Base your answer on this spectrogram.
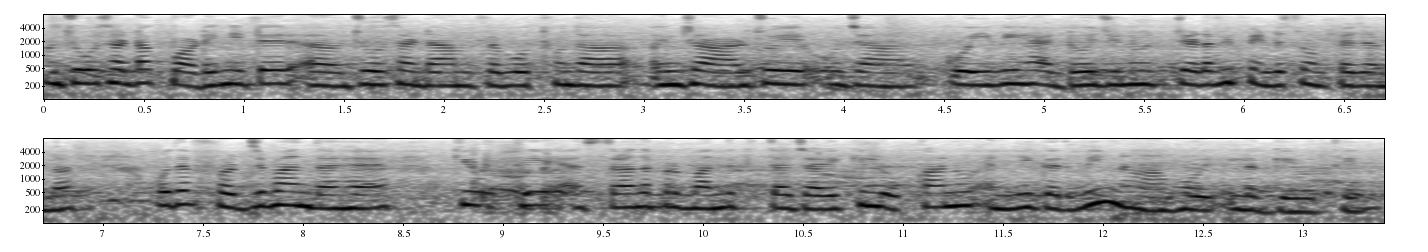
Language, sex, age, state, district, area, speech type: Punjabi, female, 18-30, Punjab, Gurdaspur, rural, spontaneous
